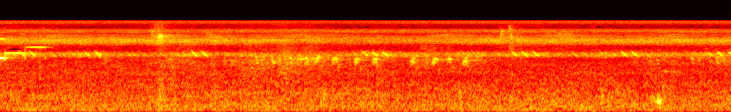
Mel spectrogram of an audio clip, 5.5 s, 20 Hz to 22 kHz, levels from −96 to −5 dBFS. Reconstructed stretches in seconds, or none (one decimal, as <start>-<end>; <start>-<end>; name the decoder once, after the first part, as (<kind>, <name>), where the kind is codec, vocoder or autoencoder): none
